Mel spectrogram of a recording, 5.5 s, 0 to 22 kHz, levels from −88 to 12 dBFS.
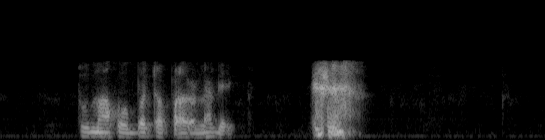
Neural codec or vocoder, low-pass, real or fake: codec, 24 kHz, 1.5 kbps, HILCodec; 3.6 kHz; fake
